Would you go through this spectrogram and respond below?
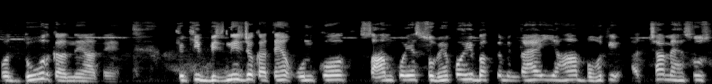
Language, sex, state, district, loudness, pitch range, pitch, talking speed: Hindi, male, Uttar Pradesh, Muzaffarnagar, -15 LUFS, 190-210 Hz, 200 Hz, 210 wpm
